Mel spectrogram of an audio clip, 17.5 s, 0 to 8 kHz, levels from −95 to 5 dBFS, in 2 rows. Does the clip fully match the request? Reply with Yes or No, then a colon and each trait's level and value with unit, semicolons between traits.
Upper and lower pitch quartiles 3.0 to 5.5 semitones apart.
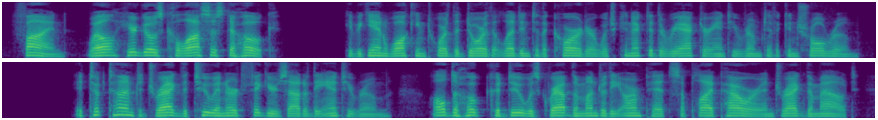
No: narrow, 2.5 semitones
